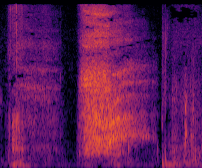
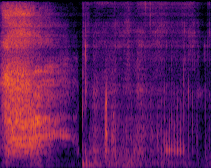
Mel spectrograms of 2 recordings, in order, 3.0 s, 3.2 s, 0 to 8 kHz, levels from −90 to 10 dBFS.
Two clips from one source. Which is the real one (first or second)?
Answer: first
